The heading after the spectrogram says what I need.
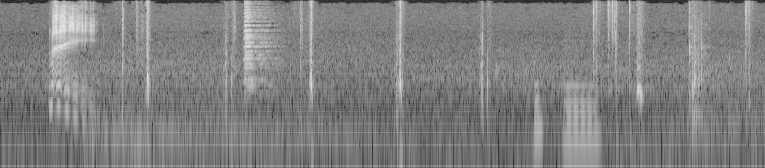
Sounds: Sheep

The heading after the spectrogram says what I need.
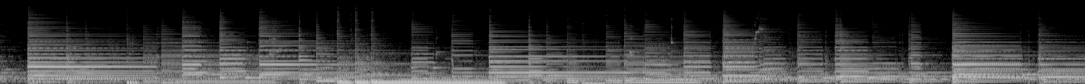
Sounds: Acoustic guitar, Music

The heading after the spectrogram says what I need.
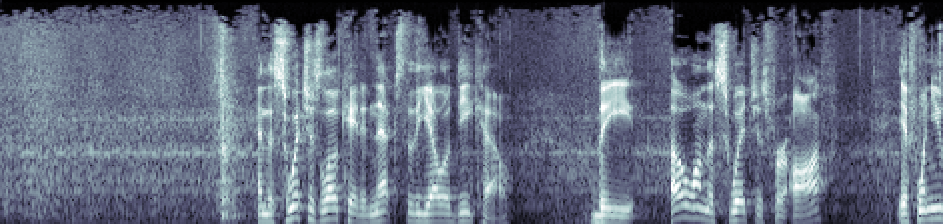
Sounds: Speech

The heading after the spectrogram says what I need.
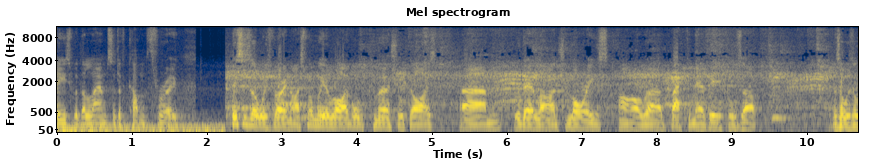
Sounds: Bleat, Speech, Sheep

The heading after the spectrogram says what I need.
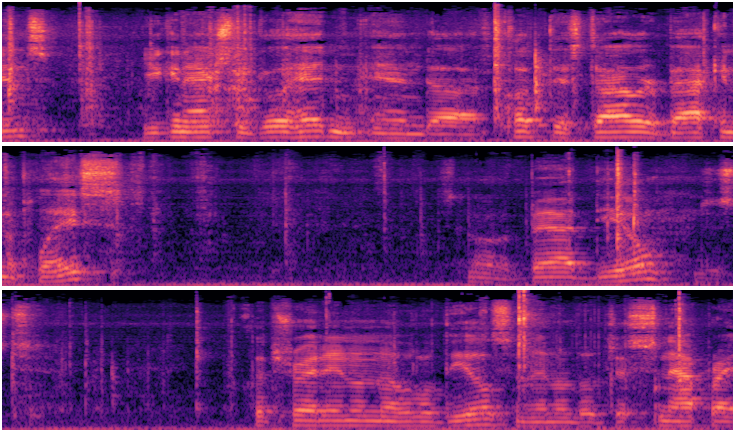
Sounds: Speech

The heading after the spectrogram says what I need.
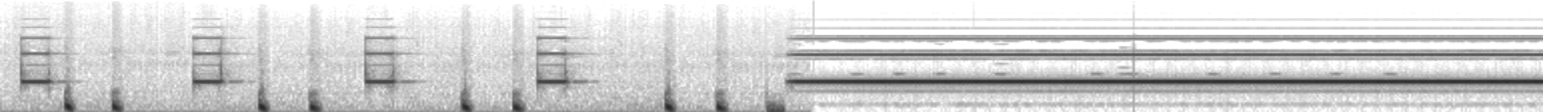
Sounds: Dial tone

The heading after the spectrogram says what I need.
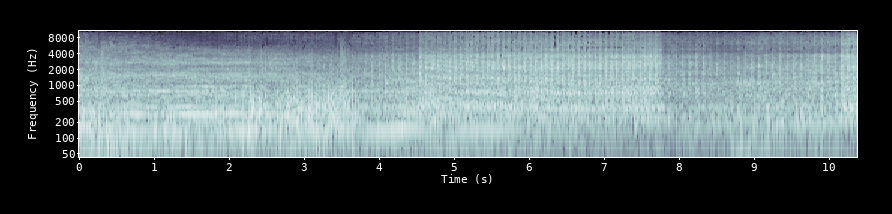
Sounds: Vehicle

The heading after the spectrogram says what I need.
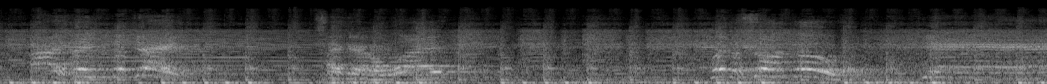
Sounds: Singing, inside a large room or hall, Music

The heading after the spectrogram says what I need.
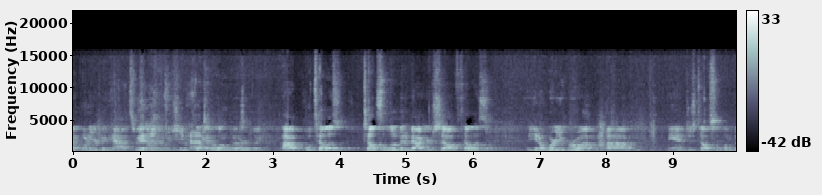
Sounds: Speech

